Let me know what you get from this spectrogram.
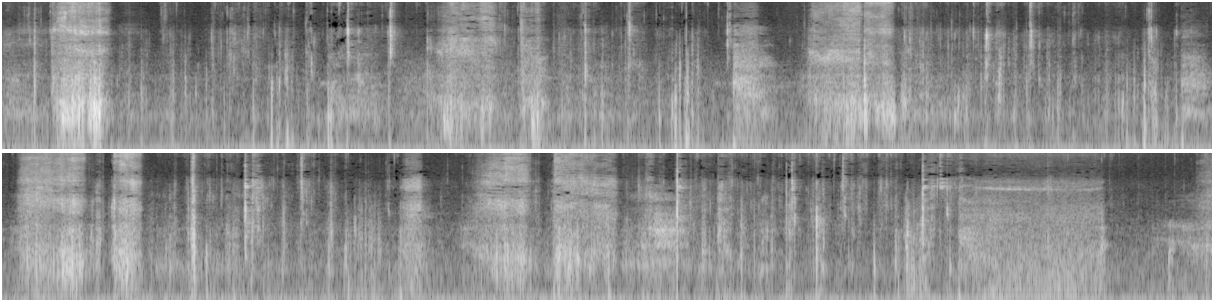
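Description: Close-miked chewing and lip smacking of soft, wet mouthfuls of rice with braised eggplant and tomato scrambled egg, with many short clicks throughout.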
